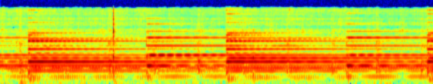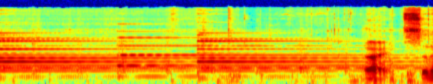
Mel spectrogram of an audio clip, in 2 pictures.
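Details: Herschede Bim-Bam mantel clock on three chime rods, running. Uneven, lopsided tick-tock under ringing two-note chimes: the clock is out of beat, which the owner thinks is fixable.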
